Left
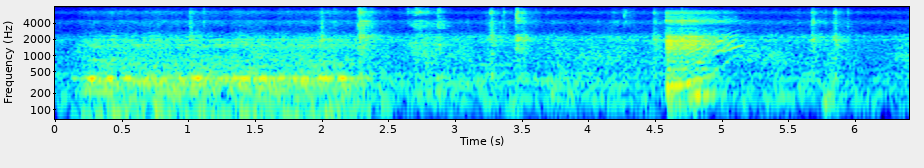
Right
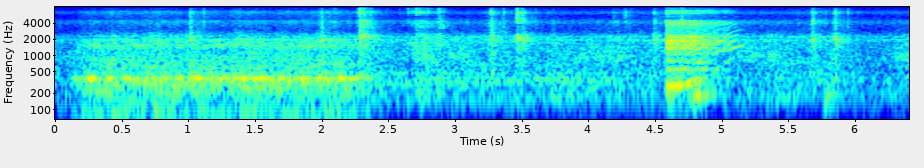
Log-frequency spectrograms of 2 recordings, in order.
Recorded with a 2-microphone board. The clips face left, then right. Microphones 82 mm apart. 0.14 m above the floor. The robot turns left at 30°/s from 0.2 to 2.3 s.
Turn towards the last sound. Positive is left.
turn(degrees=10)  # may be behind; listen again after turning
